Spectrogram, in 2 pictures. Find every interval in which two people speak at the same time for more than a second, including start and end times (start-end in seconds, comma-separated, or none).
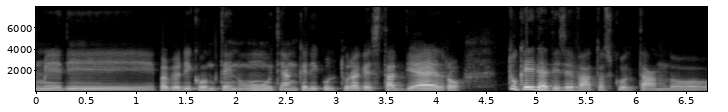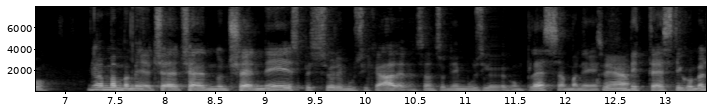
none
